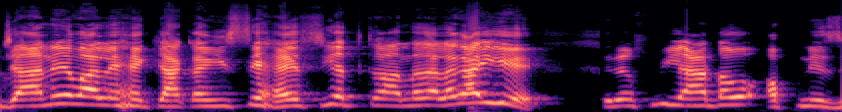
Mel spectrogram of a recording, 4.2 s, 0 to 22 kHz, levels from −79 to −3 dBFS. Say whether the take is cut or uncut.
cut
